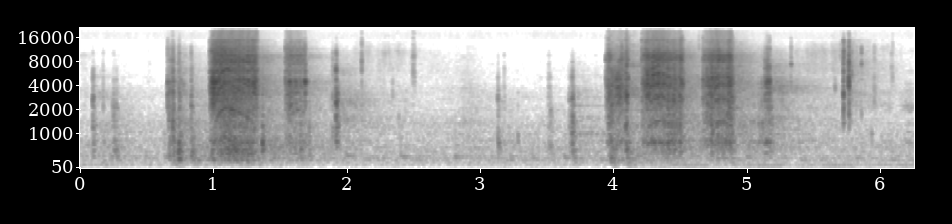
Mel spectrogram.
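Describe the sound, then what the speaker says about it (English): Screws are backed out of a Harley CVO motorcycle fairing in two separate whirring bursts of a power driver, fairly close, with quieter clicks and handling noise between them. "we're going to take out these screws next"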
